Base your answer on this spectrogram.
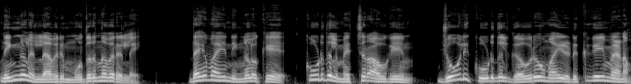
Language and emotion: Malayalam, angry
